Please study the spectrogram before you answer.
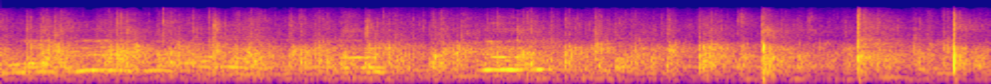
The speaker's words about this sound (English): If you believe that, can you clap your hands and shout unto the Lord?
